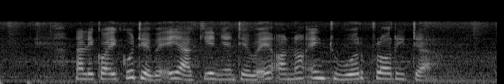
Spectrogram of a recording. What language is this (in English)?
Javanese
